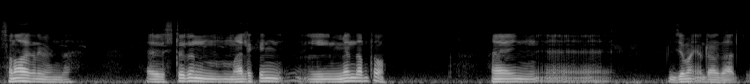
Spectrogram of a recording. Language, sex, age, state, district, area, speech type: Santali, male, 30-45, West Bengal, Purulia, rural, spontaneous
